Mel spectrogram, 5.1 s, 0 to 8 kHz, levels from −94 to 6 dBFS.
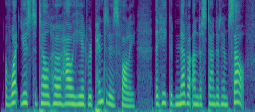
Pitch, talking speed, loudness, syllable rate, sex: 215 Hz, 225 wpm, -19 LUFS, 6.1 syllables/s, female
